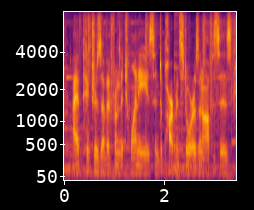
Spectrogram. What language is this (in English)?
English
